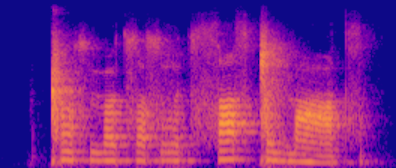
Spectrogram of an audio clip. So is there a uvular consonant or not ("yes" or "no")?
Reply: no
